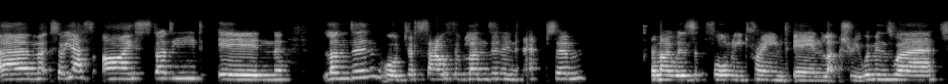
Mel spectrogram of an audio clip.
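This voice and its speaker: With a Welsh accent, a woman speaks fairly slowly at a fairly high pitch, her tone bright and sharp and her pitch variation ordinary. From Wales. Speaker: fashion designer. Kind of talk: casual chat. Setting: live stream.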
